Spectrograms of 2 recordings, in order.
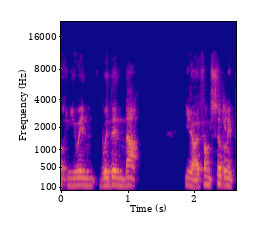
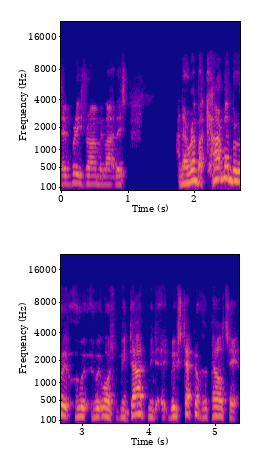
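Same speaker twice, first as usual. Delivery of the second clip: ordinary talk, nothing marked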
